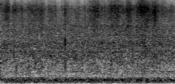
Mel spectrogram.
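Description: Steady low drone of machinery from a nearby factory, a constant hum with an even hiss above it.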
